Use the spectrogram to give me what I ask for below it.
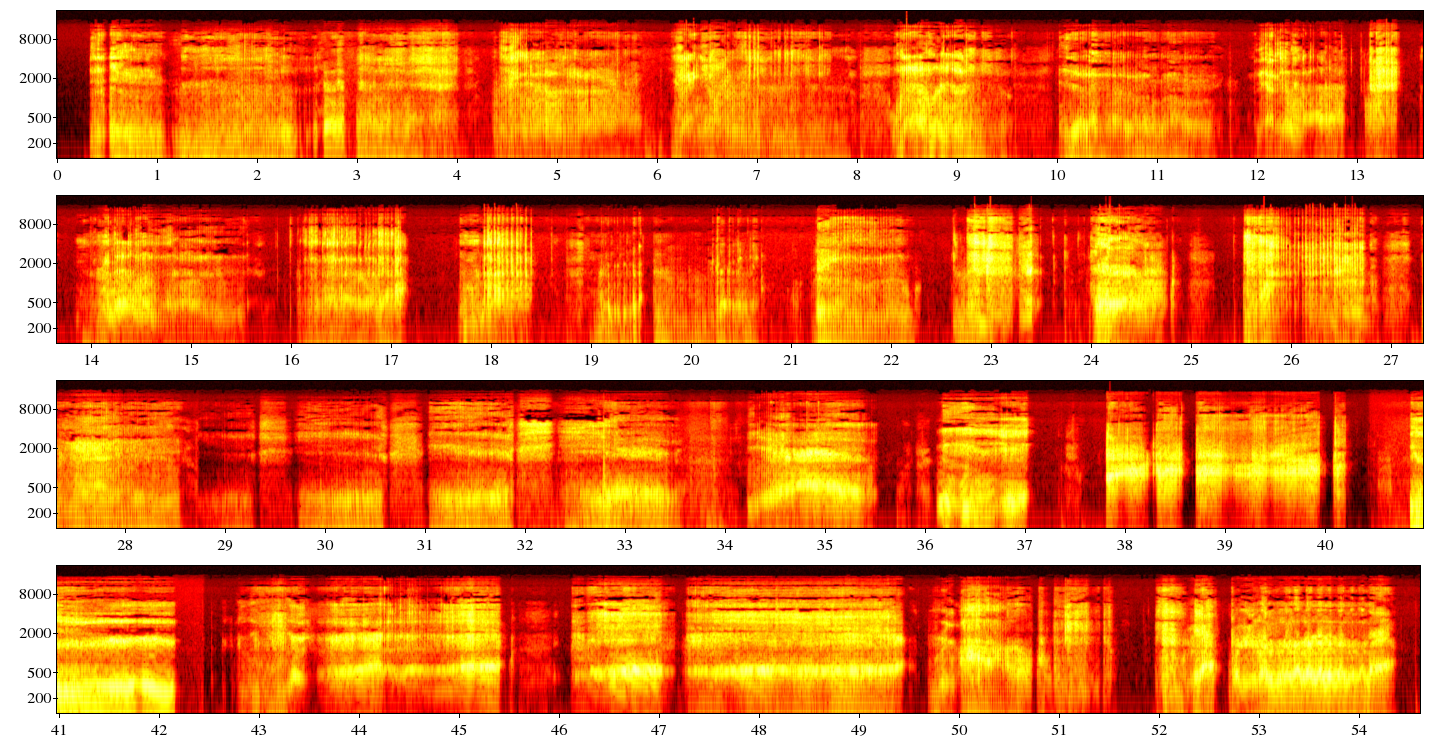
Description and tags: horrible gurgling monster
disturbing, creepy, beast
